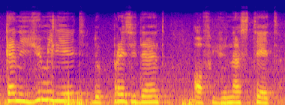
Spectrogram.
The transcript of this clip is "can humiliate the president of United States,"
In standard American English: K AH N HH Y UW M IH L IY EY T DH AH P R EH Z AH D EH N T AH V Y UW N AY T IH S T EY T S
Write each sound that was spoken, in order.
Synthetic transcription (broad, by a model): K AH N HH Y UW M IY L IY EY T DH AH P R EH Z AH D EH N T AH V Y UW N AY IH S T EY T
